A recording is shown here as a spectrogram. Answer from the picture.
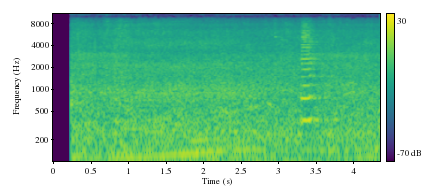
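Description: Street traffic noise with a steady low vehicle rumble, and a brief car horn toot near the end.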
